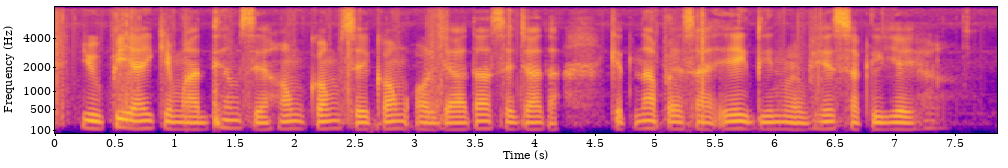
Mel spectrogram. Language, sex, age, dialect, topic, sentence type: Magahi, male, 25-30, Western, banking, question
